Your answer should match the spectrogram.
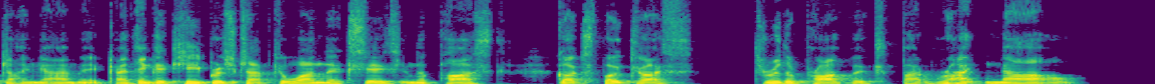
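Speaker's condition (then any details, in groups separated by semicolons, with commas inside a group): Cleft palate; congenital, from birth, affects hearing; severe speech impediment as a kid, cleft palate impacts ability to speak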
